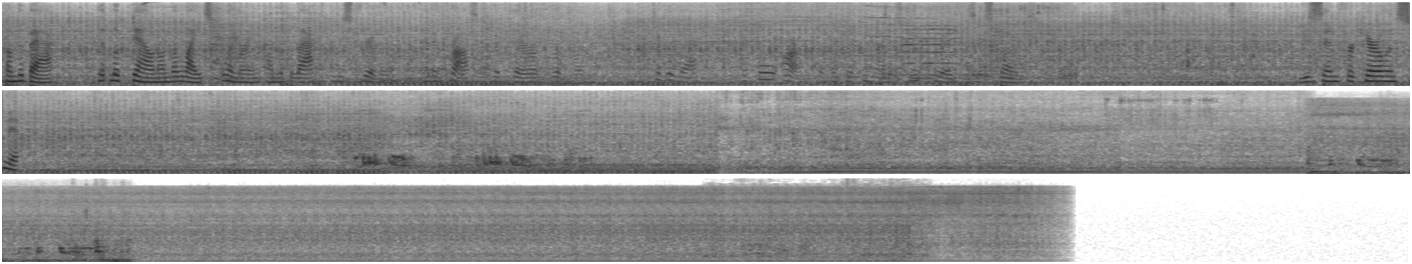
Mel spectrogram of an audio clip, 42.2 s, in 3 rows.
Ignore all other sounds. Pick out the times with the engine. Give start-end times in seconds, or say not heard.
0.0-38.9.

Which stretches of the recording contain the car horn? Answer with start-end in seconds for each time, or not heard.
not heard.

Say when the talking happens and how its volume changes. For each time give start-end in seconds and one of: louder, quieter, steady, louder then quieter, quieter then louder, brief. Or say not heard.
0.0-10.3 quieter
12.9-14.2 brief.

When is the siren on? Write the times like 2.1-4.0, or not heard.
not heard.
